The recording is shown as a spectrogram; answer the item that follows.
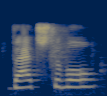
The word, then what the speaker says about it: vegetable: have the same problem the letters in the middle the vowels in the middle that we don't pronounce so vegetable comfortable these words they are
